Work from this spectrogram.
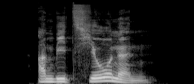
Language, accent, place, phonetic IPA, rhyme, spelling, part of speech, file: German, Germany, Berlin, [ambiˈt͡si̯oːnən], -oːnən, Ambitionen, noun, De-Ambitionen.ogg
- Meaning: plural of Ambition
